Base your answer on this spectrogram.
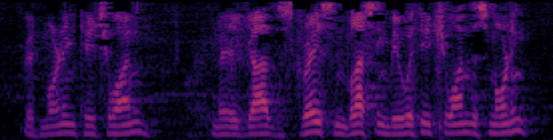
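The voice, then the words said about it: Voice slightly affected by a cold. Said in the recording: “my voice is a little bit with a cold yet”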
